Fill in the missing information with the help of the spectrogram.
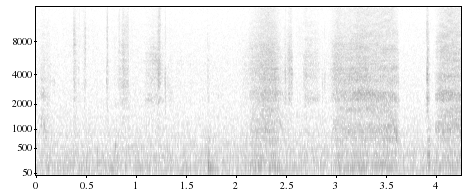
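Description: Faint scratchy rubbing of a wax block crayon on paper, a few short colouring strokes that come mostly in the second half.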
